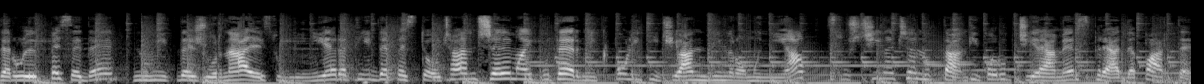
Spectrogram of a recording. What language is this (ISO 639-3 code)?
ron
